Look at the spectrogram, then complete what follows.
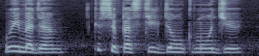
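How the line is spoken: Plain. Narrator (French): demanda le duc

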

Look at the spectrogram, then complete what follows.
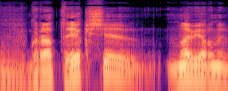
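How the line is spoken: Uncertain. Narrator (Russian): Серенький неуверенно сказал

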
